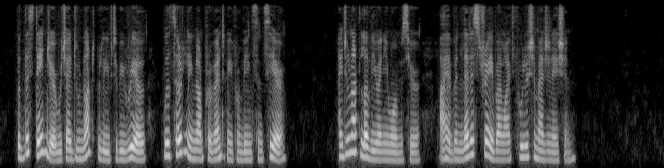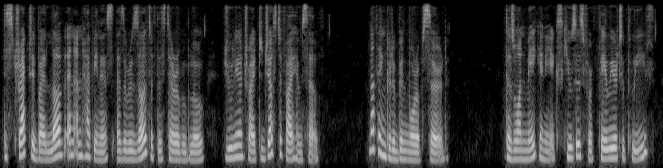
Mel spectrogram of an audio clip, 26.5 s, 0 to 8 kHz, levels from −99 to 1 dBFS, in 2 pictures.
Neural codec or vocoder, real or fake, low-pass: none; real; 7.2 kHz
